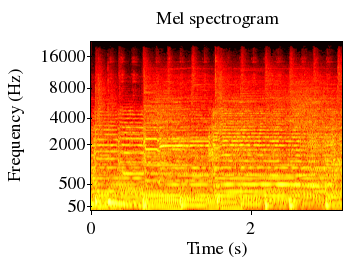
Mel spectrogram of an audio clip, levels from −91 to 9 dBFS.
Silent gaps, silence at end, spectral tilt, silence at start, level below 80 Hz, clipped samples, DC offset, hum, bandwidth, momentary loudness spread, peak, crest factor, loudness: none; 0 s; -4.5 dB/octave; 0 s; -22 dBFS; under 0.1%; under 0.1%; none; 18.5 kHz; 2 LU; 0 dBFS; 10 dB; -11 LUFS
